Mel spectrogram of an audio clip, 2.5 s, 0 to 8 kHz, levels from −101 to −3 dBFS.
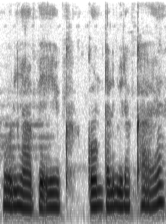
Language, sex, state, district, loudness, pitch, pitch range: Hindi, male, Uttar Pradesh, Saharanpur, -16 LUFS, 150 Hz, 145-160 Hz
